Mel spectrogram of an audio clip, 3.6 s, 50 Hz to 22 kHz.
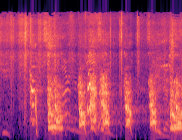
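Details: Hounds treeing a raccoon, an 8-month walker pup among them with an 18-month blue tick and a black and tan; rapid, overlapping chop barks about twice per second with some whining notes between.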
